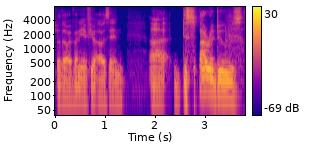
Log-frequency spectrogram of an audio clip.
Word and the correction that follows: Desperados: Unfortunately, that I hope that pronunciation has not ruined this game for everybody as it's ruined it for me. Um, it, we're talking about Desperados 3.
